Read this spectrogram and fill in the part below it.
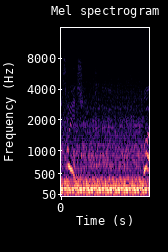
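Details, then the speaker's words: Craftsman GT3000 lawn tractor, starting on the key with jump box after replacing a melted, blown fuse from a shorted PTO safety bypass: catches and settles into steady, even idle, no misses or knocks. "Let's put a jump box on the battery and see if we can actually get this to start with the key. Ah, look at that!"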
